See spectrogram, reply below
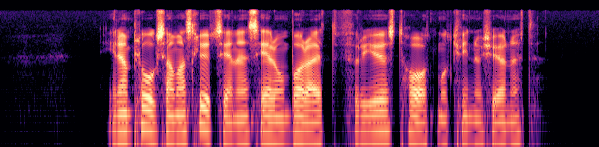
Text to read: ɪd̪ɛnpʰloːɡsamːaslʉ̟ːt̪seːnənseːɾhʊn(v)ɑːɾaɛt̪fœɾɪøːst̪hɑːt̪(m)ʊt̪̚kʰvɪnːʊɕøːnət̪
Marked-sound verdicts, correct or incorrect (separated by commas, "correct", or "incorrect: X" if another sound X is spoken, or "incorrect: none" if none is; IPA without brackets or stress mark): incorrect: b, correct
